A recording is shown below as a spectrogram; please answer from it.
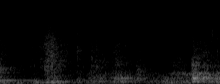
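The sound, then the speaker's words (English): A chair scrapes and bumps across a hard floor, a few rough dragging sounds ending in a louder knock, with no one speaking. “That's just a, a chair.”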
